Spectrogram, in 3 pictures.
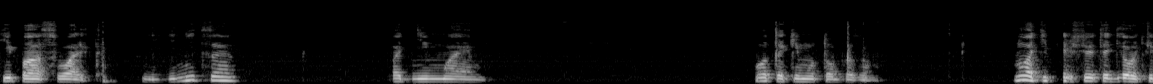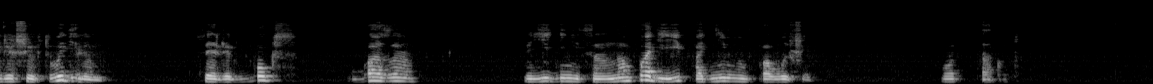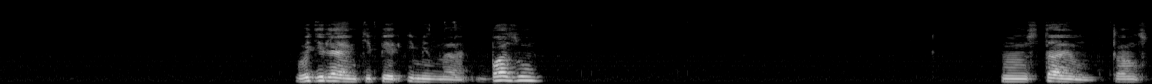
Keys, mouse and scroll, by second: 1.0 KP_1, 2.1-3.2 scroll up 2, 3.4 click, 3.4 scroll up 1, 6.1 middle click, 8.7 middle click, 11.0 shift+click, 13.4 click, 15.2 shift+click, 17.0 KP_1, 19.5 click, 20.6 click, 23.3-24.8 scroll up 2, 23.7 middle click, 24.8 middle click, 26.7 click, 27.5 click, 29.9 click, 34.1 click.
